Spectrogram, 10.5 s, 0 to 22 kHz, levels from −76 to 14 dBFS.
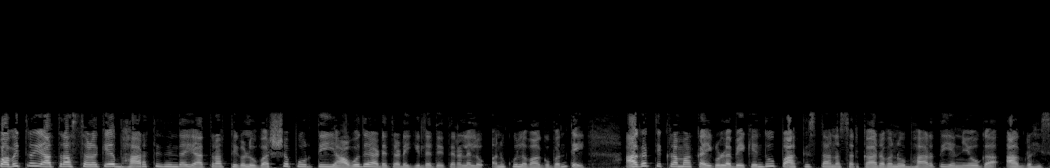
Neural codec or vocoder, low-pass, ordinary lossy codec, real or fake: none; 7.2 kHz; none; real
